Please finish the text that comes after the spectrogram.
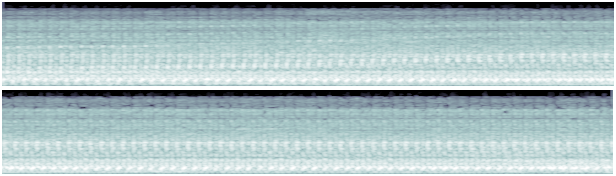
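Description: A car engine in a ZX Spectrum racing game drones on as a continuous buzzy electronic tone, steady and fairly loud, with a fast ticking texture and no talk over it.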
